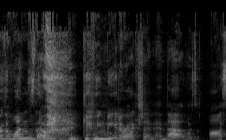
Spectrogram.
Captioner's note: chuckles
